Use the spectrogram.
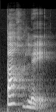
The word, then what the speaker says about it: parler: Now the other thing is that ER at the end of verbs is always pronounced as short A. Okay? So now how would you pronounce the whole verb? Right, parler, parler.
